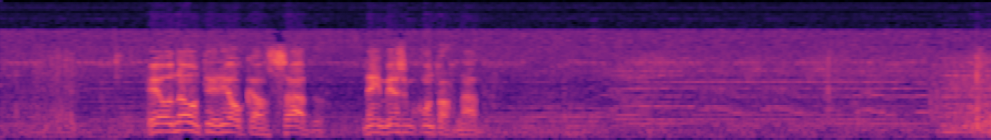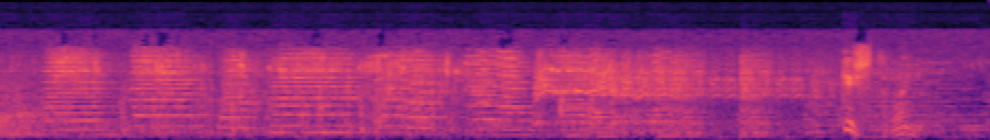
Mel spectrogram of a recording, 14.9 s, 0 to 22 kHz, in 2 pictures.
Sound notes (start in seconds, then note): 10.4 whinnies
